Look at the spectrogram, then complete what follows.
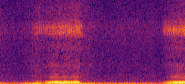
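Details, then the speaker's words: A big, fat cat snoring while napping: soft, low rumbling breaths with a slightly rising hum on each inhalation, separated by quieter pauses. "big fat snoring kitty cat."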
